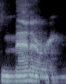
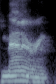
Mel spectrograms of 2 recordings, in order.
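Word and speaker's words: Mainwaring: it's it's written main wearing but it's actually pronounced mannering so like there's mannering mannering okay mannering okay i'm going to get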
